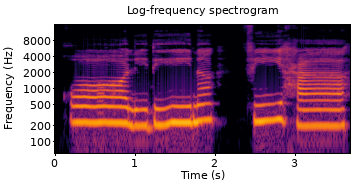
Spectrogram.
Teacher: ہا کی آواز حلق سے نکالیں گے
